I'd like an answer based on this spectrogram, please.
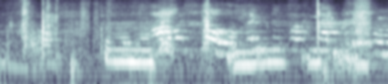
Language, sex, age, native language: Icelandic, male, 9, Icelandic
